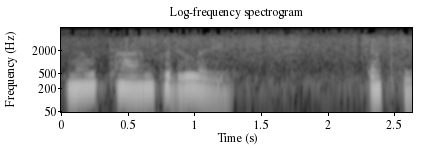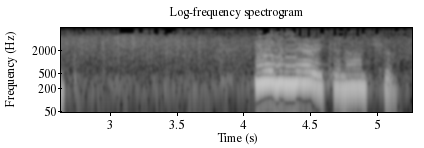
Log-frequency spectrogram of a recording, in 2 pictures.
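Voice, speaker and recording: An actress playing a guarded, wistful young wartime nurse falling in love, in 1930s radio drama style. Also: female voice, medium pitch, lively intonation, moderate pace, a little hiss or hum, close to an everyday voice. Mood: guarded, curious. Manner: hesitant, wistful, earnest. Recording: muffled tinny old radio recording, faint music.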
